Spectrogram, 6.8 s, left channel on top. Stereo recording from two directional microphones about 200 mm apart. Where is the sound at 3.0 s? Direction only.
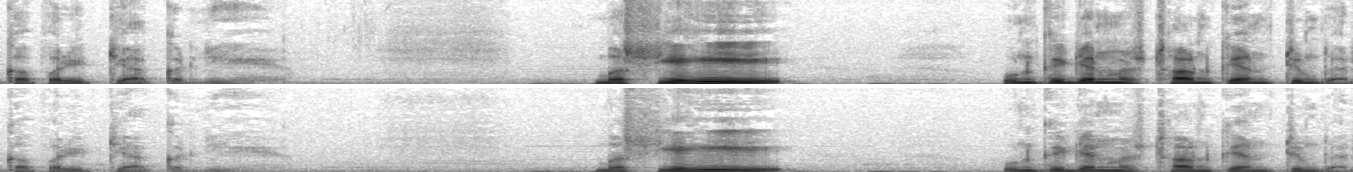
30° left (ahead or behind).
